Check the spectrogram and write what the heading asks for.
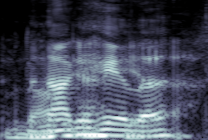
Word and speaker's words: Monongahela: So in the Battle of the Monongahela, whew, how do you say that? – Monongahela.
